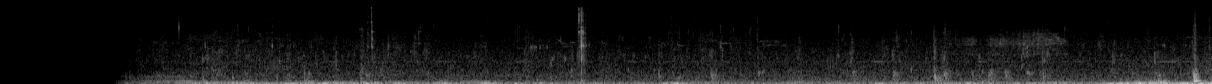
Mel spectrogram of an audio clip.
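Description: Outdoor open-water ambience from a fishing boat: low rumbling wind on the microphone and water lapping at the hull, with a few sharp clicks from the rod and reel being handled. It cuts in suddenly after about a second of silence.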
